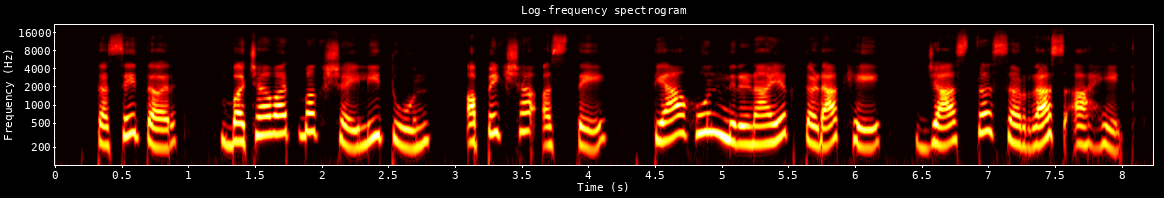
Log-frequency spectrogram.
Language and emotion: Marathi, neutral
